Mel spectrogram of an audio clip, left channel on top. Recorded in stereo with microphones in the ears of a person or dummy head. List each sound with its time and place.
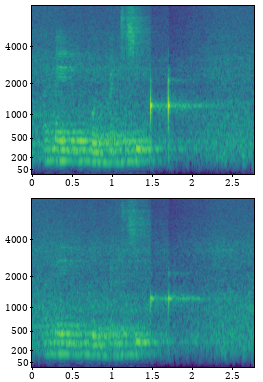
0.1 s a man speaking: 45° left (ahead or behind), 3.5 m; by 1.4 s 25° left (ahead or behind), 2.5 m
1.5 s knocking: 70° left (ahead or behind), 0.8 m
